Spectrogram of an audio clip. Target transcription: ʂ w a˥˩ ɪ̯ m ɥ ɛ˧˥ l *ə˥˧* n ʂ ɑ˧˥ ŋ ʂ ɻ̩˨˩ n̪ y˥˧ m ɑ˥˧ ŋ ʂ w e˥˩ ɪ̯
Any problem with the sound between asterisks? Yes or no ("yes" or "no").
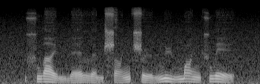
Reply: yes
